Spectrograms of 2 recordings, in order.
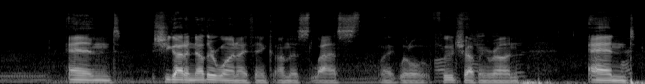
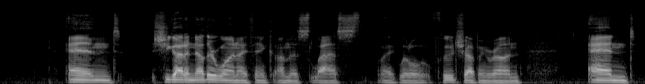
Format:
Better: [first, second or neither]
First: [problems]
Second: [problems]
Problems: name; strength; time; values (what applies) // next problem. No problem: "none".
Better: second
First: traffic noise; noticeable; throughout; 15 dB below the speech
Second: none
